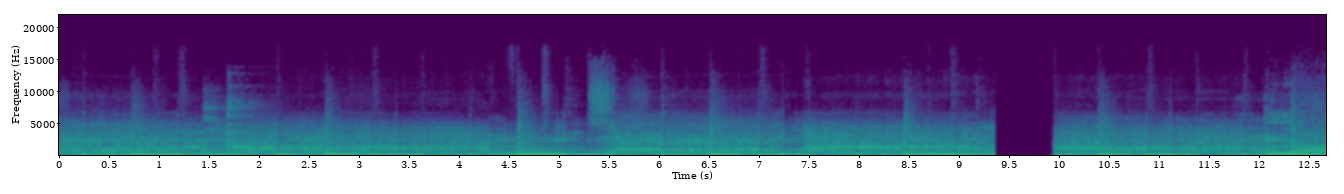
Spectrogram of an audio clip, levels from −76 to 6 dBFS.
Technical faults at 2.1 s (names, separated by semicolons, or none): none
